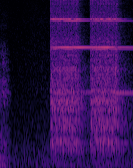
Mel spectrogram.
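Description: An electric bell ringing for about a second, with a brief break partway through. Its tones then ring on and slowly fade.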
